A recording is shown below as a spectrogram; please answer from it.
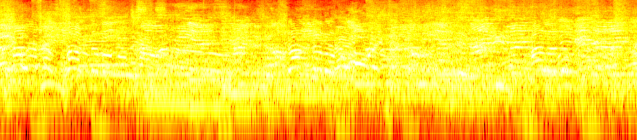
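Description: Many voices of a congregation praying aloud at once, overlapping, over steady held chords of church music.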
